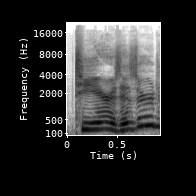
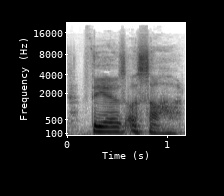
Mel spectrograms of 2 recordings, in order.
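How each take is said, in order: First: The second part sounds like 'Izzard'. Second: The second part sounds like 'Essard'. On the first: The speaker calls it wrong. "I've heard people pronounce it that way. No, it's not Thiers-Izzard" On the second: The speaker calls it right. "It's Thiers-Essard. You gotta pretend you're French"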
